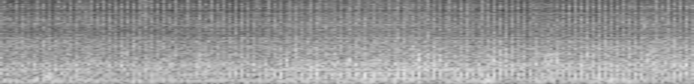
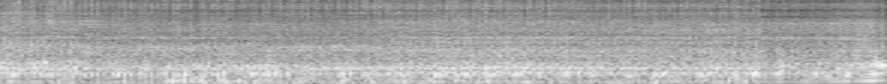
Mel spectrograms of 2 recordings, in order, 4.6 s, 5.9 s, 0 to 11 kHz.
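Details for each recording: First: 1980 Evinrude 4.5hp two-stroke outboard after carburetor rebuild, new fuel line and filter, fixed pulse tube diaphragm and adjusted float, puttering at a steady idle with an even popping beat, no stumble or die-off, running fine. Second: 1980 Evinrude 4.5 hp two-stroke outboard on a cold start runs ragged, surging then stumbling, and keeps running only with the fuel valve shut. Flooding rich through a broken pulse tube diaphragm; owner first suspected a stuck float needle.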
